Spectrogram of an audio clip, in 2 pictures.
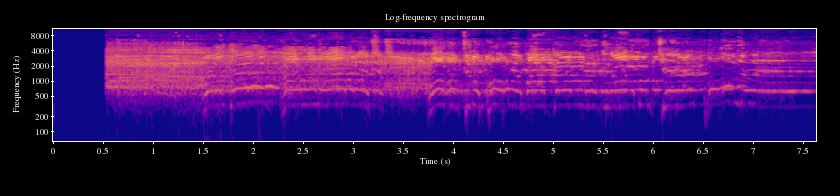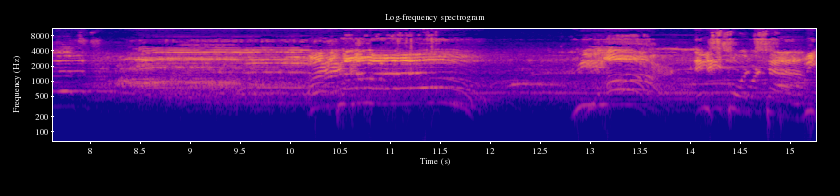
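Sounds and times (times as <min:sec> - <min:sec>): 
crowd booing: 0:00.5 - 0:15.2.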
